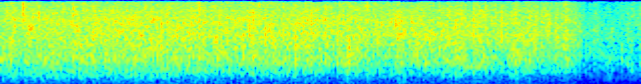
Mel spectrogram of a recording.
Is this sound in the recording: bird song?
no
